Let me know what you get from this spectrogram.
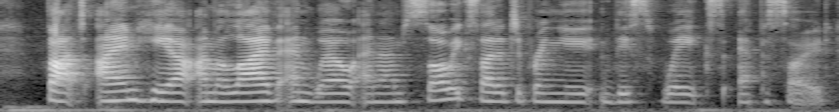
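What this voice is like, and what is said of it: Raspy, nearly lost voice. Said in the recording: “I almost completely lost my voice. So I still sound really raspy”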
